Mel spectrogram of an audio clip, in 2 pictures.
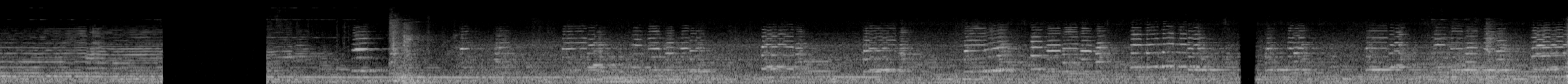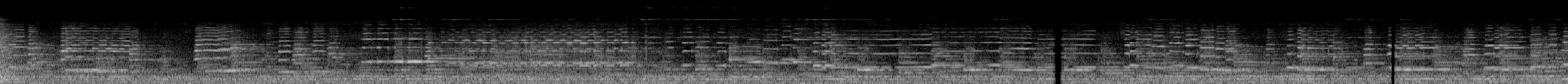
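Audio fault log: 1.63–2.67 s, audio dropout to a faint residue: the sound cuts out abruptly for about 1.04 s, leaving only faint hiss roughly 35 dB down. The path likely stayed live after the signal was lost.
12.38–12.57 s, 26.21–26.30 s, 29.59–29.64 s, AAC frame loss with muting: soft-edged holes of 171 and 85 ms and a brief dip of 43 ms, fitting four, two and one lost frames. The silenced spectrum fades out and in.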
